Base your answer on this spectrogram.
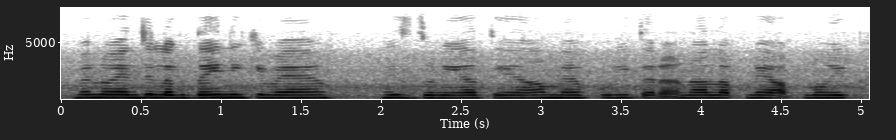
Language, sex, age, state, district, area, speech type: Punjabi, female, 18-30, Punjab, Mansa, urban, spontaneous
